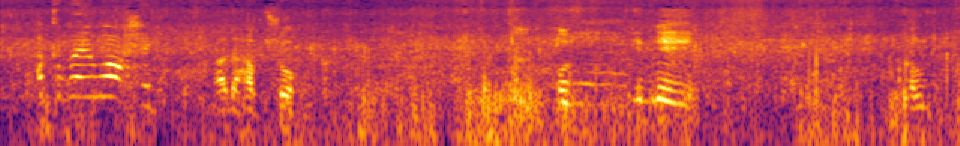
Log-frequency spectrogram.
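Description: Wind rushing over the microphone, with a few short snatches of a man's voice.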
